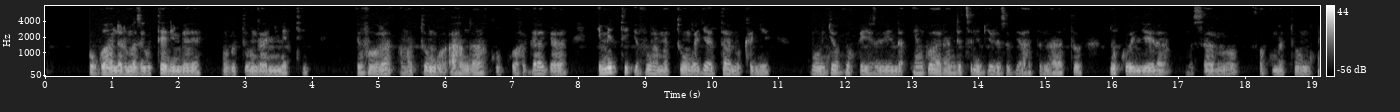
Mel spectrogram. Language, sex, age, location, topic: Kinyarwanda, male, 50+, Nyagatare, agriculture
